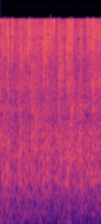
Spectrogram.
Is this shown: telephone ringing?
no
